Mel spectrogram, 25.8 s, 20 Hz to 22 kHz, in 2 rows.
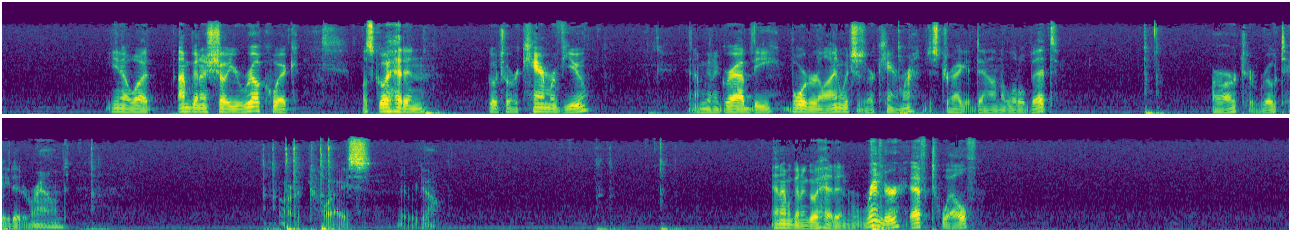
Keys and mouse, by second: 2.9-4.9 right drag, 4.2 KP_0, 5.8-8.2 right drag, 10.3 g, 11.4 r, 12.9 r, 15.7 r, 18.8 r, 19.9 g.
